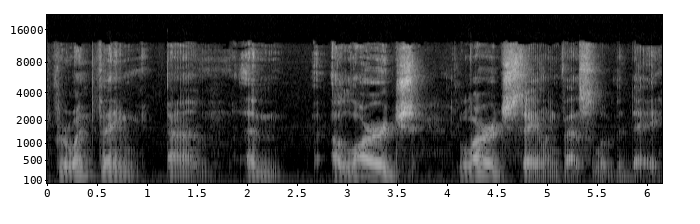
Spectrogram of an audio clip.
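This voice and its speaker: Extremely deep, gravelly male historian. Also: sing-song, slow pace, darkish tone. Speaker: historian and author interviewee. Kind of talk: informal interview answers.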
